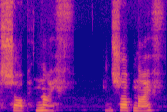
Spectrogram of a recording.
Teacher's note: to the n in in knife there is no pause and the P sound slightly changes to blend with the n Sound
